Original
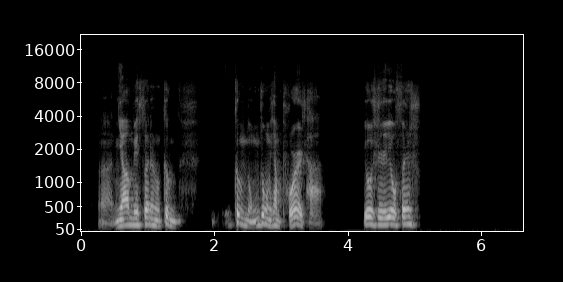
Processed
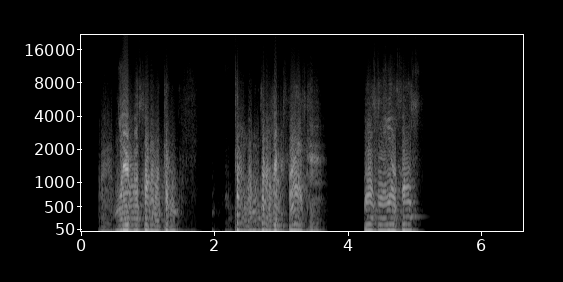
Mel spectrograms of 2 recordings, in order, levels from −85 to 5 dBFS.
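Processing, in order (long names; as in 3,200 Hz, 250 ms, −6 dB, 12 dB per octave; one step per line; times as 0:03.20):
0:00.63–0:03.06: parametric band 710 Hz +10.5 dB 0.62 octaves
slap from a distant wall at 16 metres, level −16 dB
full-wave rectification
low-shelf EQ 410 Hz −11 dB
mains-hum notches 60/120/180/240/300/360/420 Hz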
